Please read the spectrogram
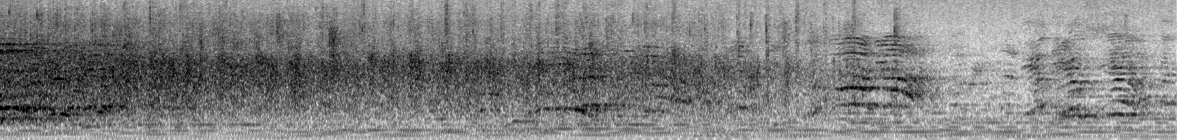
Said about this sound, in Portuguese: Começa a aplaudir o Senhor em nome de Jesus.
